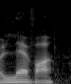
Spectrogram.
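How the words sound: It is said in a British accent. "Because I go leather"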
